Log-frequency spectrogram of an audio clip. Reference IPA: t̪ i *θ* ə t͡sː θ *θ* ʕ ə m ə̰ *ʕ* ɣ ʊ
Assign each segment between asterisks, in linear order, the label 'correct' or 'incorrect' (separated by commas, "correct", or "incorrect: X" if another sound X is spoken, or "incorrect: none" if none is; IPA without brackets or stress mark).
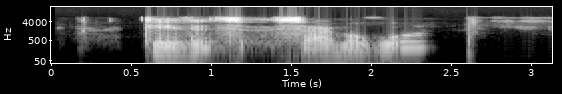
incorrect: ð, incorrect: s, incorrect: none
